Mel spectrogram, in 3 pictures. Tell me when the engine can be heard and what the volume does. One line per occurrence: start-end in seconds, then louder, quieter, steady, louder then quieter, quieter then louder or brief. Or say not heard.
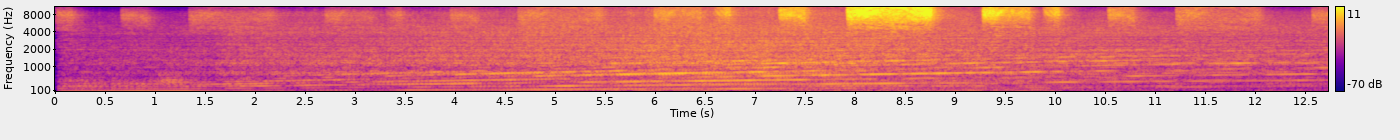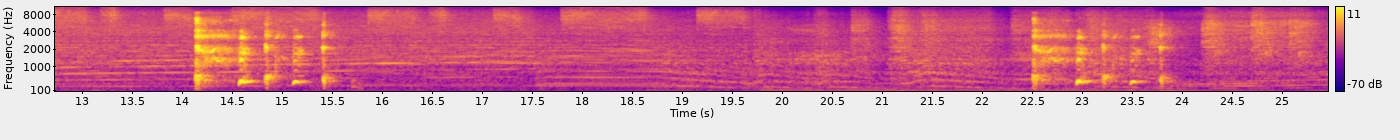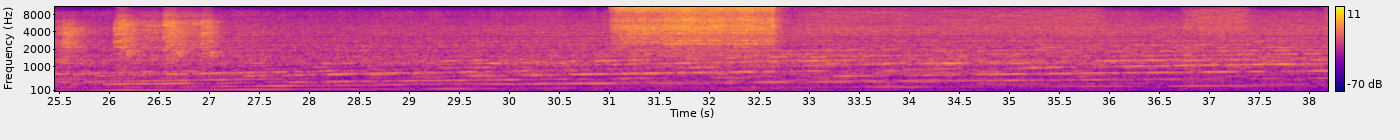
0.0-38.1 quieter.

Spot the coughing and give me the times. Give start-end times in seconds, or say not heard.
14.1-15.5, 22.5-23.9.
